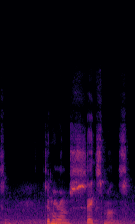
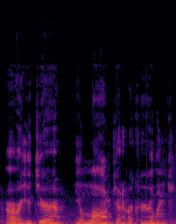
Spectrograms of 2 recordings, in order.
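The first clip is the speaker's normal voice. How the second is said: slow, high, drawn-out Coolidge purr; Jennifer Coolidge impression; 6 semitones higher, 5 dB louder, slower than usual. Vlogger answering a viewer in a slow, higher Coolidge voice. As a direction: stretch every word like Jennifer Coolidge. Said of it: "that's my impression".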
